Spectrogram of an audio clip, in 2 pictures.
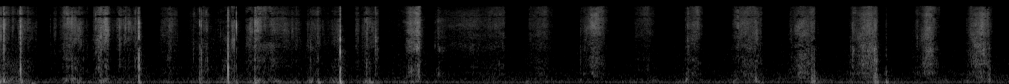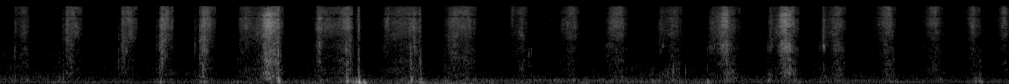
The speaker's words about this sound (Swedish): Så nu ska vi lyssna på lite sköna ljud på människor som viskar och skrapar. Och ska vi se om ni ryser där hemma. Alltså har ni hörlurar nu, lyssna ordentligt.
